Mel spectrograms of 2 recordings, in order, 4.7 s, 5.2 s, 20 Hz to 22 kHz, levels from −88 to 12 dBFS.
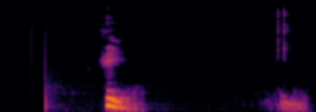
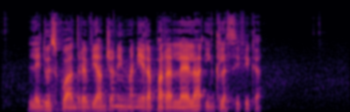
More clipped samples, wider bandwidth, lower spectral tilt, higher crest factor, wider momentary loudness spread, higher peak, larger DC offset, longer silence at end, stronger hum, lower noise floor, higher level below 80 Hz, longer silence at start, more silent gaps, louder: neither; about the same, 15.5 kHz vs 15 kHz; first, -7.5 dB/octave vs -1.5 dB/octave; about the same, 22 dB vs 24 dB; first, 26 LU vs 13 LU; about the same, -2 dBFS vs -4 dBFS; neither; second, 0.25 s vs 1.35 s; neither; first, -81 dBFS vs -68 dBFS; first, -62 dBFS vs -72 dBFS; first, 1.55 s vs 0.45 s; neither; first, -17 LUFS vs -24 LUFS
